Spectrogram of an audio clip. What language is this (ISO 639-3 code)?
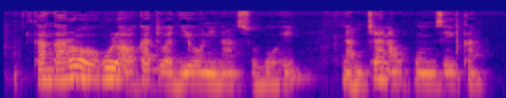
swa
